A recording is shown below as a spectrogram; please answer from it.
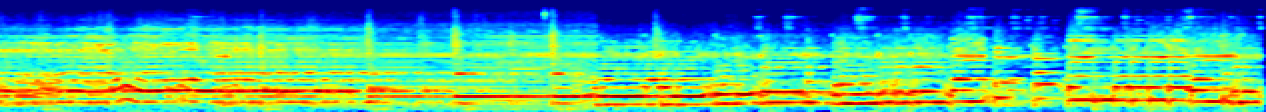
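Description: Live Baul folk music: a woman singing with harmonium, bamboo flute and hand drum, the melody carried by the instruments in the later part.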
